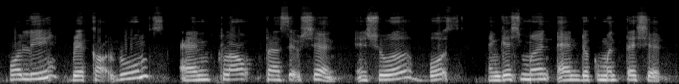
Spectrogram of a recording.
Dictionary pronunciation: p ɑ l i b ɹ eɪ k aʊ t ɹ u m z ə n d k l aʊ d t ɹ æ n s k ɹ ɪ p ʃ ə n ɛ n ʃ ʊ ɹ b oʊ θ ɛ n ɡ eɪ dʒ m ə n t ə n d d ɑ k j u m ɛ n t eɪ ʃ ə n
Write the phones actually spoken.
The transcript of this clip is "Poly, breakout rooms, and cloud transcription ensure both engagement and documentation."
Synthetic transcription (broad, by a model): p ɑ l i b ɹ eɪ k aʊ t ɹ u m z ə n k l aʊ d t ɹ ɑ n s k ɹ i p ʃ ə n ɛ n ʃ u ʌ b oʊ s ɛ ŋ ɡ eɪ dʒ m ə n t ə n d d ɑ k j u m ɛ n t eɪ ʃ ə n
